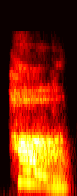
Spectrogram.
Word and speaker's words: hull: Just end at the L, the last sound of the L, like hull.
